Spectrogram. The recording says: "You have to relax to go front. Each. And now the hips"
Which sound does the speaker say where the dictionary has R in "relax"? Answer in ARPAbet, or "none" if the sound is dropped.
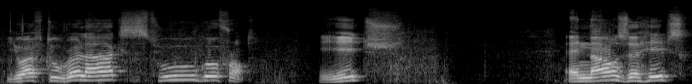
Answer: R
